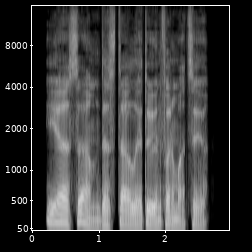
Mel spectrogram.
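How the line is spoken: Flat colorless voice. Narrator (Russian): бесцветным голосом сказал Мэйд

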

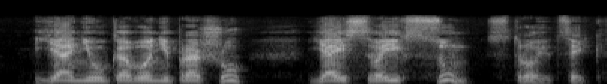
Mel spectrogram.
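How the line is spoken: Plain. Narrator (Russian): ответила Дарья Федоровна

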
